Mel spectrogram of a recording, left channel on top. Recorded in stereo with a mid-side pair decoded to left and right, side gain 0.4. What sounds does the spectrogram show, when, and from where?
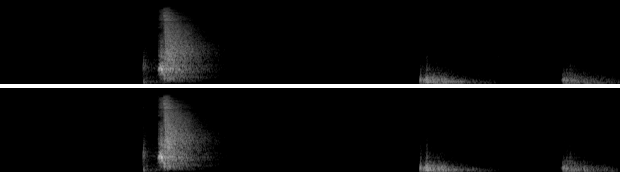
1.4 s a crack: 40° right, 1.3 m
4.2 s breathing: 35° right, 1.3 m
